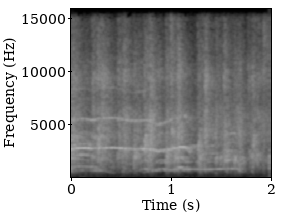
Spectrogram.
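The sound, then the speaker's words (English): A live audience at the soundstage at Captain Quack's applauds steadily and loudly, the dense clapping filling the whole moment, with a few whistles and cheers rising over it. “Let's get a big round of applause.”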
